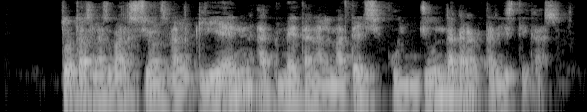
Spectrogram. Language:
Catalan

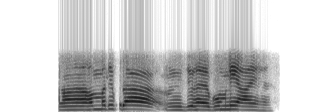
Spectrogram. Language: Hindi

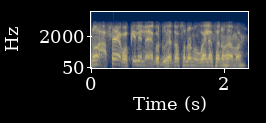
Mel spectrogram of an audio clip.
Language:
Assamese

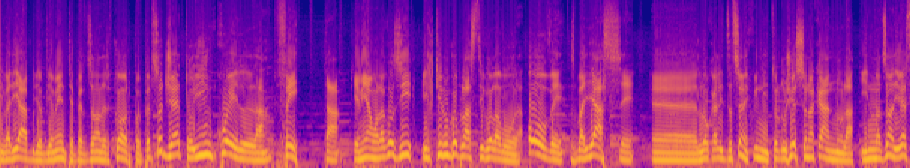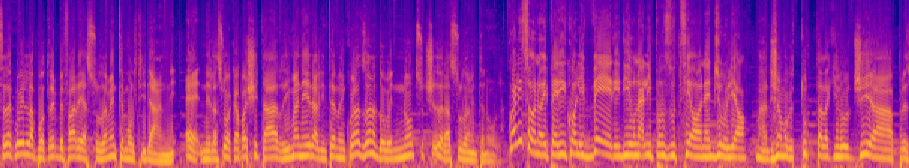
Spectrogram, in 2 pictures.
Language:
Italian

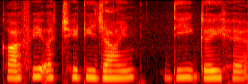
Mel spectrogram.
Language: Hindi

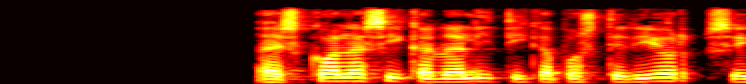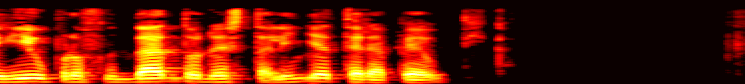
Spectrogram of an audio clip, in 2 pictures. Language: Galician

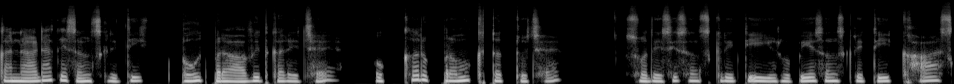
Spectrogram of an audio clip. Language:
Angika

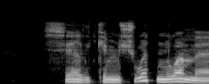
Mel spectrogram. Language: Kabyle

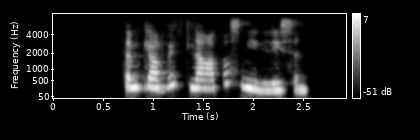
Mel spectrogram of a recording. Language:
Kabyle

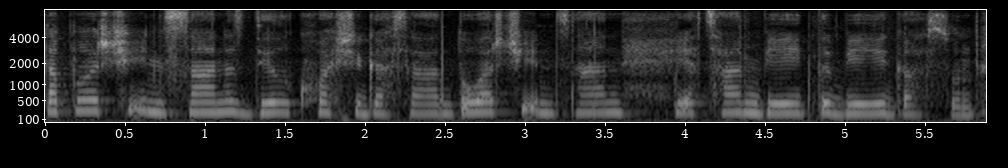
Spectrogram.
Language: Kashmiri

